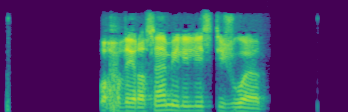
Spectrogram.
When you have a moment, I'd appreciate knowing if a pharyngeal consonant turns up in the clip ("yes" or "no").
yes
